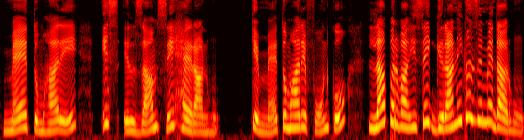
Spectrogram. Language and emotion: Urdu, surprised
